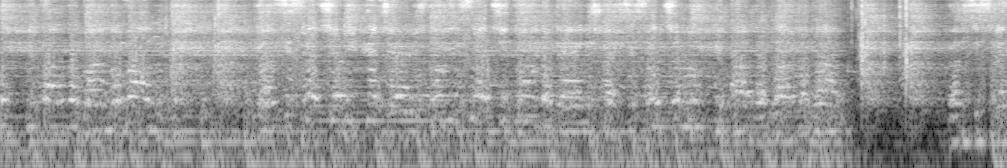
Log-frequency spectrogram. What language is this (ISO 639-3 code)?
ron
